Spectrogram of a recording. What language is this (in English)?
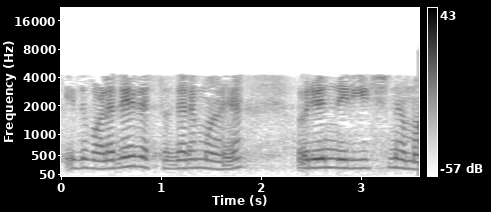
Malayalam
